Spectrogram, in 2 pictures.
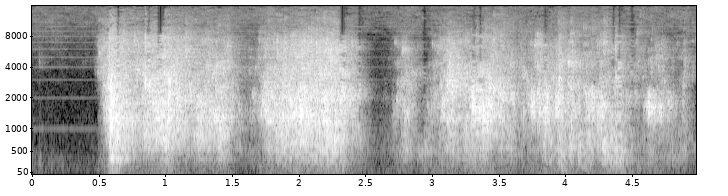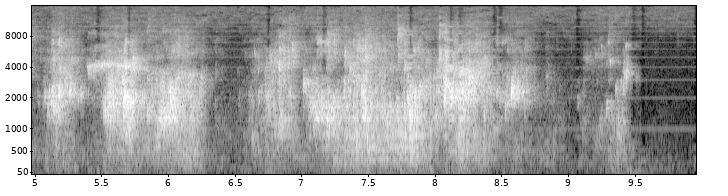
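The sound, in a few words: water filling a tray gently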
